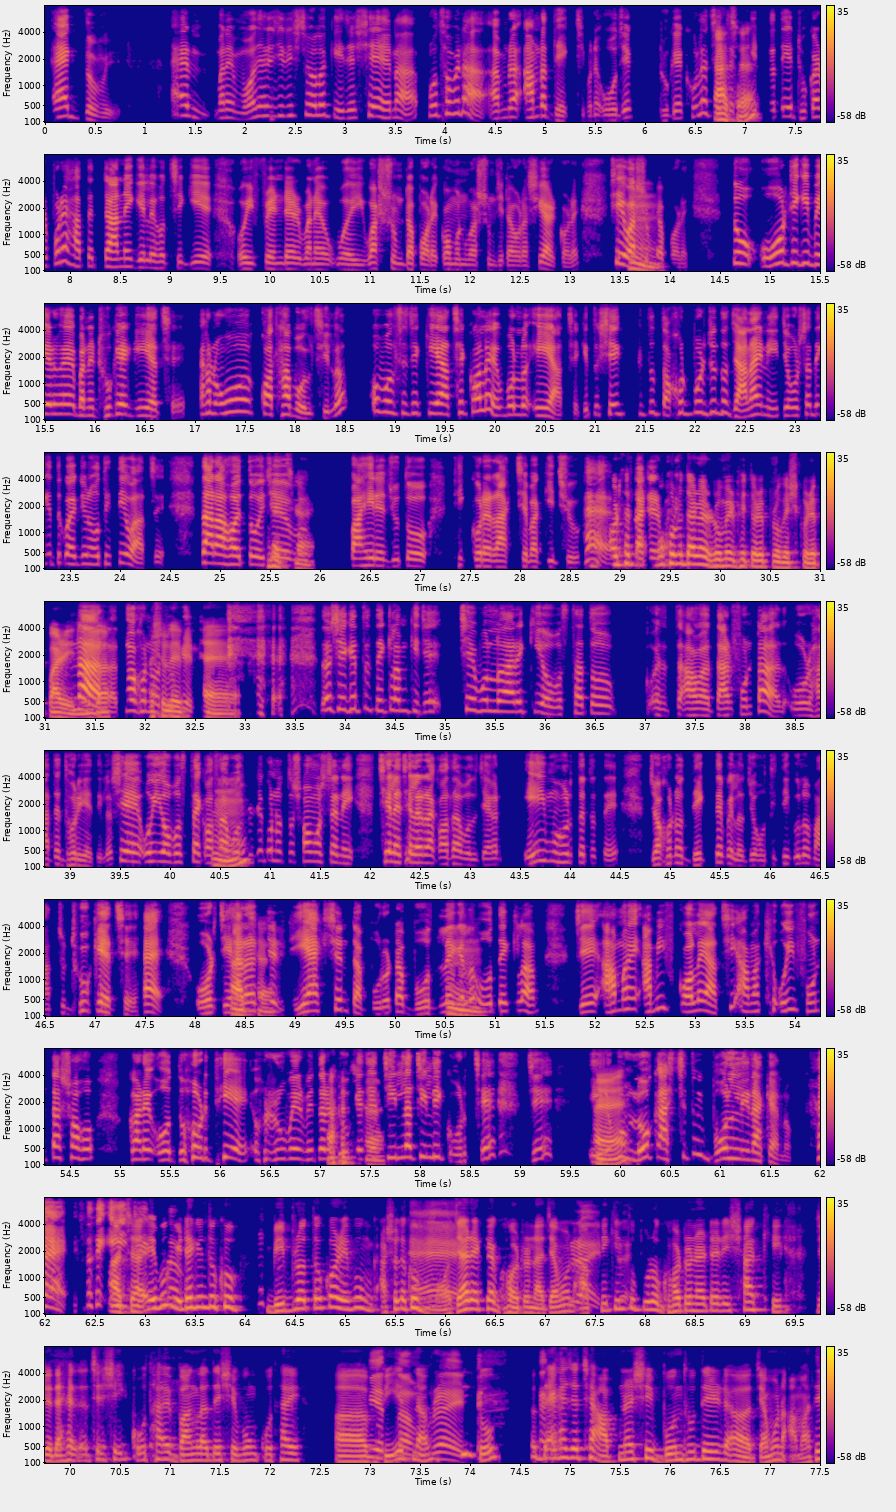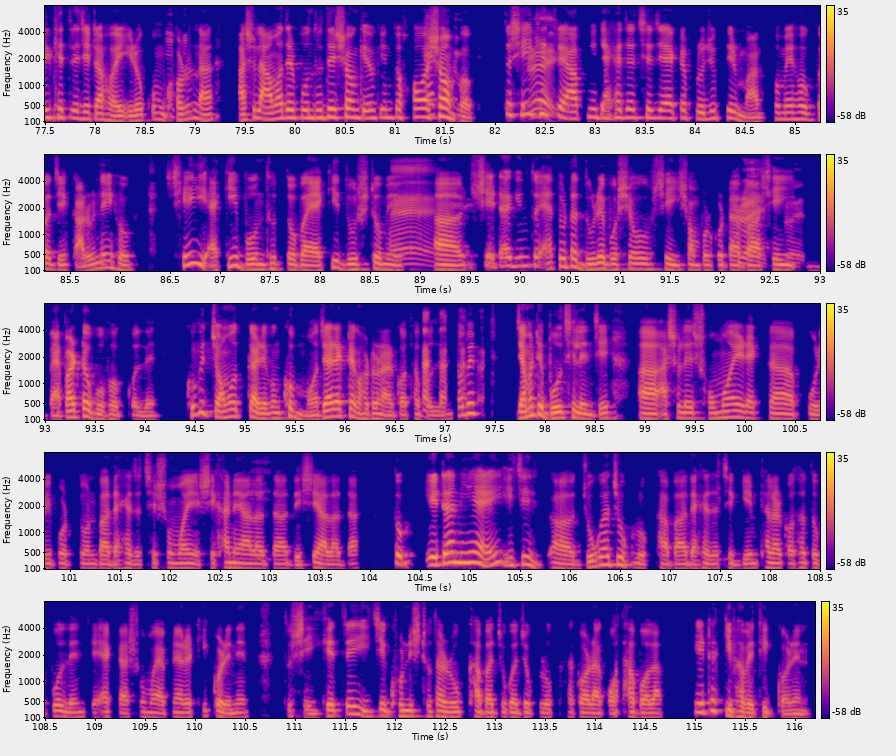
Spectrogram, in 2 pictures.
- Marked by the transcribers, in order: chuckle; chuckle; unintelligible speech; in English: "reaction"; laughing while speaking: "দৌড় দিয়ে ও রুমের ভেতরে … এই যে একটা"; chuckle; laughing while speaking: "আচ্ছা"; chuckle; chuckle; chuckle; giggle
- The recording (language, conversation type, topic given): Bengali, podcast, কোন বিদেশি বন্ধুকে আপনি আজও কাছের মানুষ হিসেবে ধরে রেখেছেন, এবং কেন?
